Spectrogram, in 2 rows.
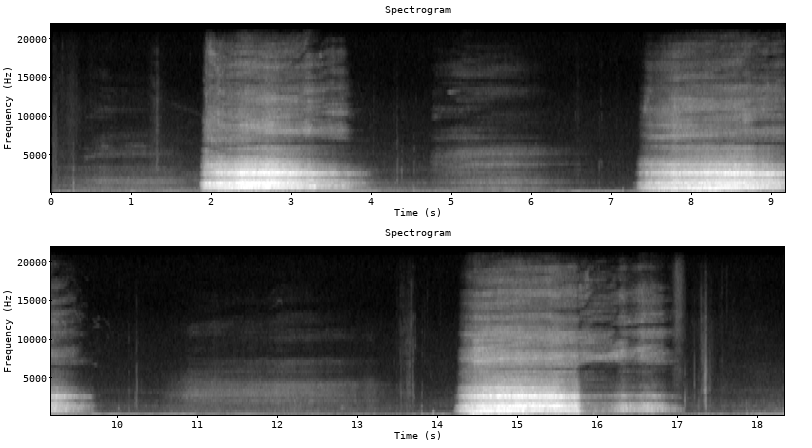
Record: {"exhalation_length": "18.3 s", "exhalation_amplitude": 4705, "exhalation_signal_mean_std_ratio": 0.45, "survey_phase": "beta (2021-08-13 to 2022-03-07)", "age": "45-64", "gender": "Male", "wearing_mask": "No", "symptom_cough_any": true, "symptom_shortness_of_breath": true, "symptom_sore_throat": true, "symptom_fatigue": true, "symptom_headache": true, "symptom_change_to_sense_of_smell_or_taste": true, "smoker_status": "Ex-smoker", "respiratory_condition_asthma": false, "respiratory_condition_other": false, "recruitment_source": "Test and Trace", "submission_delay": "1 day", "covid_test_result": "Positive", "covid_test_method": "RT-qPCR", "covid_ct_value": 19.7, "covid_ct_gene": "ORF1ab gene", "covid_ct_mean": 20.2, "covid_viral_load": "240000 copies/ml", "covid_viral_load_category": "Low viral load (10K-1M copies/ml)"}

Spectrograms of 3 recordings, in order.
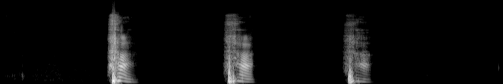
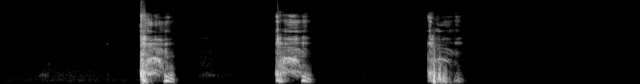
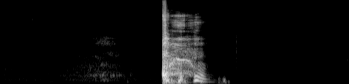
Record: {"exhalation_length": "5.0 s", "exhalation_amplitude": 32768, "exhalation_signal_mean_std_ratio": 0.22, "three_cough_length": "6.4 s", "three_cough_amplitude": 32768, "three_cough_signal_mean_std_ratio": 0.26, "cough_length": "3.5 s", "cough_amplitude": 32768, "cough_signal_mean_std_ratio": 0.23, "survey_phase": "beta (2021-08-13 to 2022-03-07)", "age": "18-44", "gender": "Male", "wearing_mask": "No", "symptom_none": true, "symptom_onset": "12 days", "smoker_status": "Never smoked", "respiratory_condition_asthma": false, "respiratory_condition_other": false, "recruitment_source": "REACT", "submission_delay": "1 day", "covid_test_result": "Negative", "covid_test_method": "RT-qPCR", "influenza_a_test_result": "Negative", "influenza_b_test_result": "Negative"}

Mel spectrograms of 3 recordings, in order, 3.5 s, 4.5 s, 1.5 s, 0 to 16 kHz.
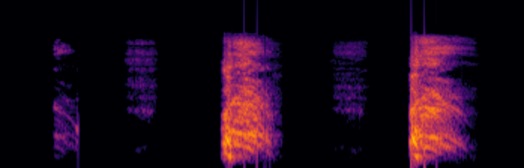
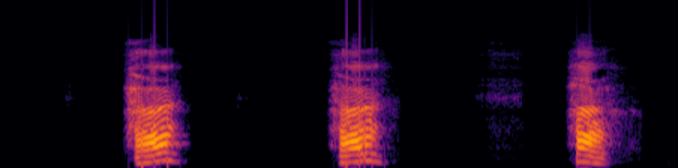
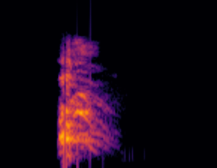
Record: {"three_cough_length": "3.5 s", "three_cough_amplitude": 32768, "three_cough_signal_mean_std_ratio": 0.33, "exhalation_length": "4.5 s", "exhalation_amplitude": 29792, "exhalation_signal_mean_std_ratio": 0.3, "cough_length": "1.5 s", "cough_amplitude": 27323, "cough_signal_mean_std_ratio": 0.31, "survey_phase": "beta (2021-08-13 to 2022-03-07)", "age": "45-64", "gender": "Male", "wearing_mask": "No", "symptom_runny_or_blocked_nose": true, "symptom_onset": "9 days", "smoker_status": "Never smoked", "respiratory_condition_asthma": false, "respiratory_condition_other": false, "recruitment_source": "REACT", "submission_delay": "1 day", "covid_test_result": "Negative", "covid_test_method": "RT-qPCR"}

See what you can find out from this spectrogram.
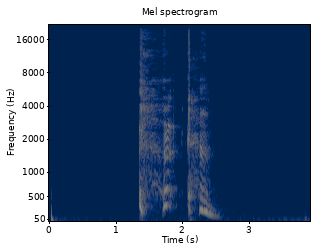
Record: {"cough_length": "3.9 s", "cough_amplitude": 1723, "cough_signal_mean_std_ratio": 0.37, "survey_phase": "beta (2021-08-13 to 2022-03-07)", "age": "65+", "gender": "Male", "wearing_mask": "No", "symptom_none": true, "smoker_status": "Ex-smoker", "respiratory_condition_asthma": false, "respiratory_condition_other": false, "recruitment_source": "REACT", "submission_delay": "1 day", "covid_test_result": "Negative", "covid_test_method": "RT-qPCR"}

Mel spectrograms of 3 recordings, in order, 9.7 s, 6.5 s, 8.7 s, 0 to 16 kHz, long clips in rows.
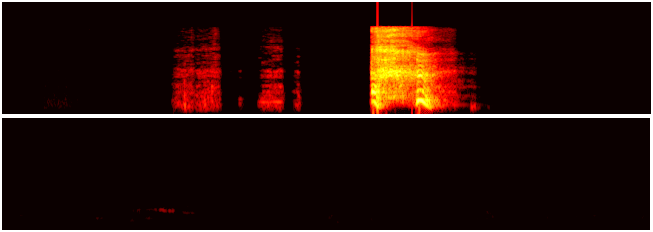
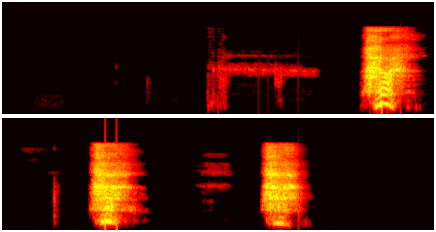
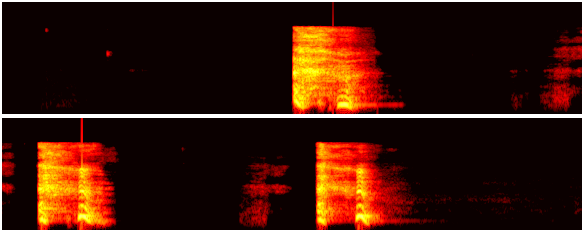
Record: {"cough_length": "9.7 s", "cough_amplitude": 29913, "cough_signal_mean_std_ratio": 0.17, "exhalation_length": "6.5 s", "exhalation_amplitude": 29931, "exhalation_signal_mean_std_ratio": 0.28, "three_cough_length": "8.7 s", "three_cough_amplitude": 30323, "three_cough_signal_mean_std_ratio": 0.28, "survey_phase": "beta (2021-08-13 to 2022-03-07)", "age": "65+", "gender": "Male", "wearing_mask": "No", "symptom_none": true, "smoker_status": "Ex-smoker", "respiratory_condition_asthma": false, "respiratory_condition_other": false, "recruitment_source": "REACT", "submission_delay": "5 days", "covid_test_result": "Negative", "covid_test_method": "RT-qPCR", "influenza_a_test_result": "Negative", "influenza_b_test_result": "Negative"}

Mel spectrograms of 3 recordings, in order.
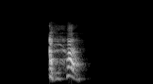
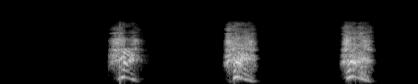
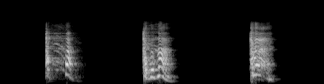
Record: {"cough_length": "1.5 s", "cough_amplitude": 31850, "cough_signal_mean_std_ratio": 0.26, "exhalation_length": "4.2 s", "exhalation_amplitude": 28068, "exhalation_signal_mean_std_ratio": 0.36, "three_cough_length": "3.2 s", "three_cough_amplitude": 29256, "three_cough_signal_mean_std_ratio": 0.34, "survey_phase": "beta (2021-08-13 to 2022-03-07)", "age": "45-64", "gender": "Female", "wearing_mask": "No", "symptom_none": true, "smoker_status": "Never smoked", "respiratory_condition_asthma": false, "respiratory_condition_other": false, "recruitment_source": "REACT", "submission_delay": "1 day", "covid_test_result": "Negative", "covid_test_method": "RT-qPCR", "influenza_a_test_result": "Negative", "influenza_b_test_result": "Negative"}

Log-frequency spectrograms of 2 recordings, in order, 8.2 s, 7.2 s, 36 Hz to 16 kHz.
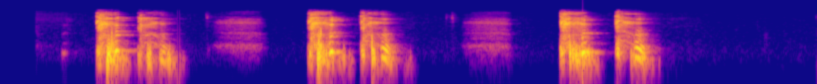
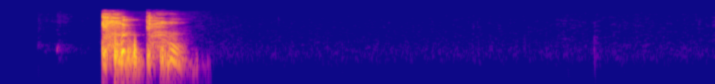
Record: {"three_cough_length": "8.2 s", "three_cough_amplitude": 32768, "three_cough_signal_mean_std_ratio": 0.35, "cough_length": "7.2 s", "cough_amplitude": 27401, "cough_signal_mean_std_ratio": 0.2, "survey_phase": "alpha (2021-03-01 to 2021-08-12)", "age": "65+", "gender": "Female", "wearing_mask": "No", "symptom_cough_any": true, "symptom_fatigue": true, "symptom_onset": "5 days", "smoker_status": "Never smoked", "respiratory_condition_asthma": false, "respiratory_condition_other": false, "recruitment_source": "Test and Trace", "submission_delay": "2 days", "covid_test_result": "Positive", "covid_test_method": "ePCR"}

